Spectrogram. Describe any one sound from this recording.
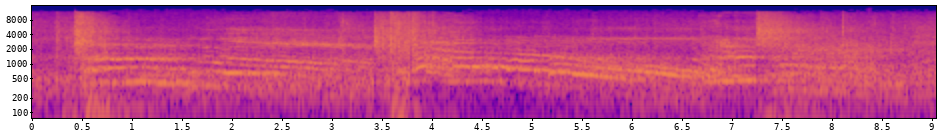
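Young men shout long, drawn-out battle cries that fall in pitch, echoing in a large hall.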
